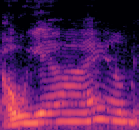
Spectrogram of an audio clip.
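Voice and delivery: put-on weird Southern accent, high, slow, drawn out. Recapping a scene, Bond answers the redneck's taunt: Bond in a weird southern accent. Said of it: "in a weird southern accent".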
